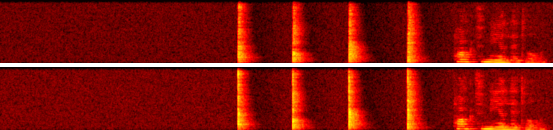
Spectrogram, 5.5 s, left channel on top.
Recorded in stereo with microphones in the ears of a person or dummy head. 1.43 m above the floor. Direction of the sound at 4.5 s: 85° right.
